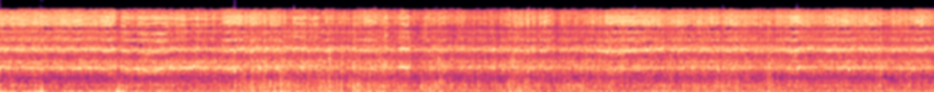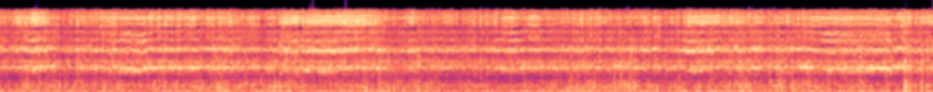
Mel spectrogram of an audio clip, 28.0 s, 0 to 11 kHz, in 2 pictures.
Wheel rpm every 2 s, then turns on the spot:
230, 220, 240, 240, 230, 230, 230, 230, 230, 230, 230, 230, 230, 220.
none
